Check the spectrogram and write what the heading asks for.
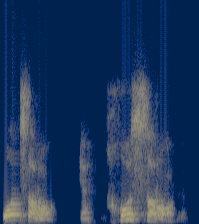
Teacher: ra-nya mati, sebelumnya huruf mati, sebelumnya huruf yang berharakat dhammah, maka ini terjadi huruf atau bacaan tafkhim, tebal, dibaca tebal.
